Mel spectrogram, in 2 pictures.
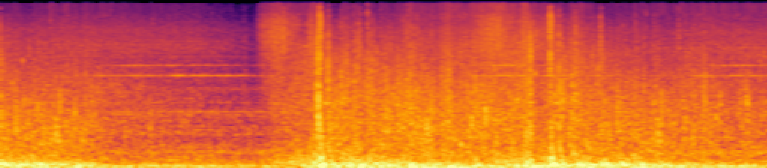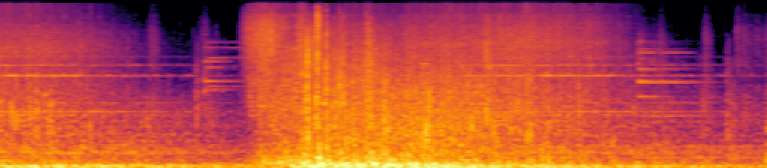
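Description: Confringo fire spell explosions in a Hogwarts wizarding video game, two loud booming blasts a few seconds apart, each with a sharp onset and a long rumbling tail, dense and close.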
